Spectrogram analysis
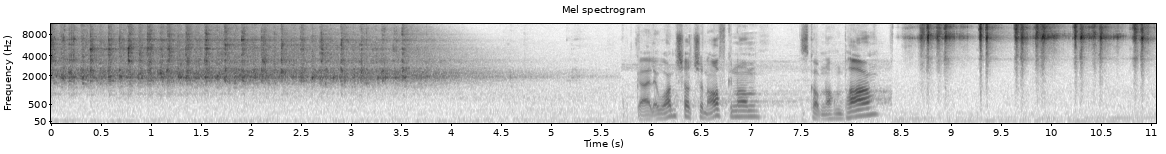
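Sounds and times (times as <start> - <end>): fast metallic rattling: 0.0 - 4.0, 8.4 - 11.0.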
